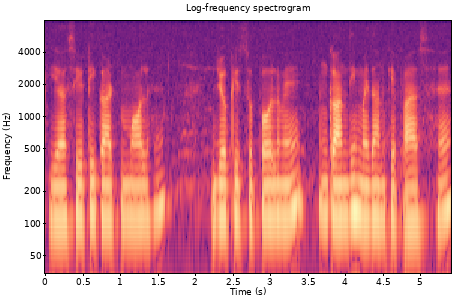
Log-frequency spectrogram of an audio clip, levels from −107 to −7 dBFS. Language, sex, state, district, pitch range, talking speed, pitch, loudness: Maithili, male, Bihar, Supaul, 115-120 Hz, 155 wpm, 115 Hz, -20 LUFS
